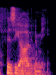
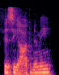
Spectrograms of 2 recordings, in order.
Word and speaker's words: physiognomy: A lot of people dropped the G. It's It's fine. It's Greek.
